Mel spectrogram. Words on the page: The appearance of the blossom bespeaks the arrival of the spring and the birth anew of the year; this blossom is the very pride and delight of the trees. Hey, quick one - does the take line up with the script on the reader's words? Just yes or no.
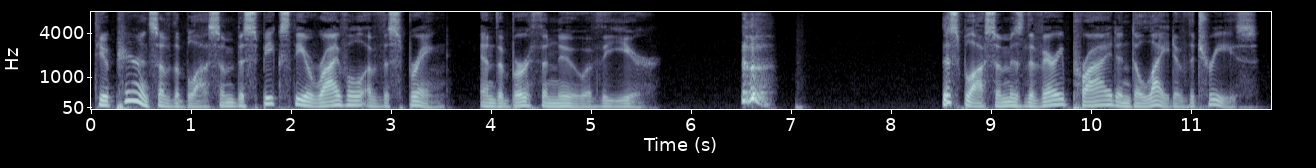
yes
